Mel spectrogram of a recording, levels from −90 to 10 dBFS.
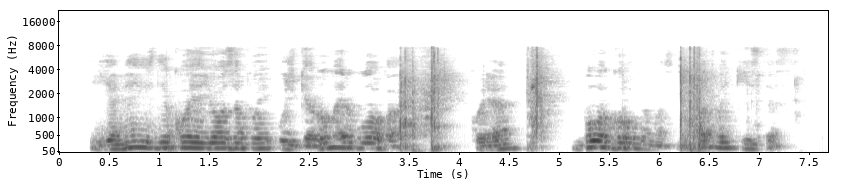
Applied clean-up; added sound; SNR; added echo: classical method WPE with log-MMSE.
